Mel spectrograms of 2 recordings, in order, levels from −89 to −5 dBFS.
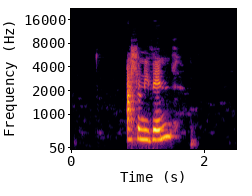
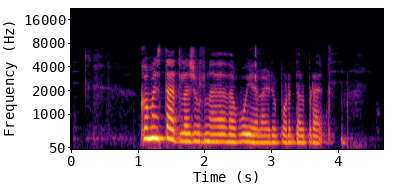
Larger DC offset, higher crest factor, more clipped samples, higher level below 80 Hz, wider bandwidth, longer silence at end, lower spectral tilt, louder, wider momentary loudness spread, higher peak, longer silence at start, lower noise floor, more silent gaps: neither; about the same, 18 dB vs 16 dB; neither; second, -72 dBFS vs -62 dBFS; about the same, 7.8 kHz vs 7.2 kHz; first, 0.95 s vs 0.6 s; second, -3 dB/octave vs -7.5 dB/octave; about the same, -17 LUFS vs -16 LUFS; second, 8 LU vs 18 LU; about the same, -2 dBFS vs -2 dBFS; second, 0.85 s vs 1.05 s; first, -76 dBFS vs -59 dBFS; neither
